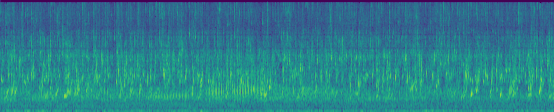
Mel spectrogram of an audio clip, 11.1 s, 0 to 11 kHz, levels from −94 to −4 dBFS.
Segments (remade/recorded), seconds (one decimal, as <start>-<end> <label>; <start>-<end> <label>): 0.0-11.1 recorded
